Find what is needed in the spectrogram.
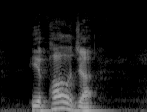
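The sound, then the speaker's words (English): A single drawn-out voiced yawn, fairly loud, its pitch and tone sliding over about a second before fading out, with no other sounds around it. “I shouldn't be yawning during my own podcast.”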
